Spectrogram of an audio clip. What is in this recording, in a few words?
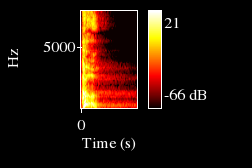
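German, attack light; de DE; VO; bloom minigame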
